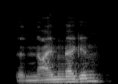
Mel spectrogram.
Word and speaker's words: Nijmegen: So the NIMEGAN, and it's not spelled how it's pronounced, which is horrible for a dyslexic, NIJMEGEN.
